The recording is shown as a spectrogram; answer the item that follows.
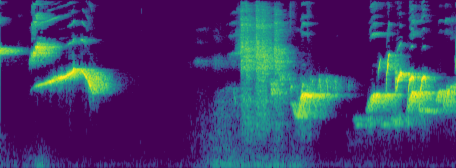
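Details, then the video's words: White-rumped shama in excited song: a rising whistle, a quiet spell, a harsh scratchy note, then loud stepped whistles climbing and falling in quick succession. "Murai batu langsung EMOSI TERPIKAT suara murai batu ngamuk AKTIF"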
